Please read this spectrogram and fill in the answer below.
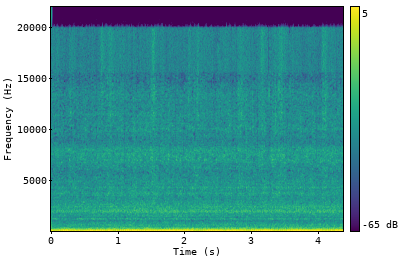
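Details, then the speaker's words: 2011 Chevy Camaro V6 idling, intermittent hard start, check engine light: low, slightly uneven rumble with occasional stumbles; scan shows misfire counts on cylinders 1 and 6, oil pressure sensor also faulty. "let's go to misfire let's see if we can find a cylinder that's misfire it's fire counts on one six misfire in this car accountable one and six"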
